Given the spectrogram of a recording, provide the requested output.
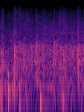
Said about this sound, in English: But I just want to give a round of applause to this group right now because you've laid an incredible framework for success of the future. So let's do it.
